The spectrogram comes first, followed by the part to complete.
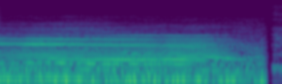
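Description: A person's voice holding one long, slightly wavering note that fades out near the end.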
